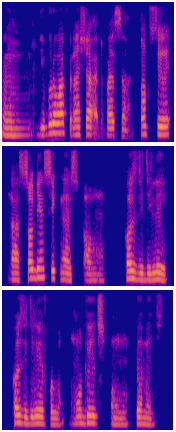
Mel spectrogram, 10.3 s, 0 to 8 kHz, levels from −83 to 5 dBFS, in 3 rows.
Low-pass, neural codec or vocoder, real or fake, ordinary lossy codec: 7.2 kHz; codec, 16 kHz, 2 kbps, FreqCodec, smaller model; fake; none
